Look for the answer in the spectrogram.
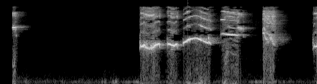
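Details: Orange-headed thrush song used as a lure to prompt silent thrushes to sing: a brief high note, then a rapid run of loud, rich whistled phrases with warbling, sliding notes, in a quiet setting.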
